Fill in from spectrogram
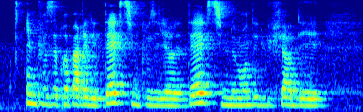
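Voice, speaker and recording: A woman speaks with ordinary pitch variation. The room echo is audible, and background noise is noticeable. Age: 20s. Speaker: YouTuber. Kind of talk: storytime testimony. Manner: halting.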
